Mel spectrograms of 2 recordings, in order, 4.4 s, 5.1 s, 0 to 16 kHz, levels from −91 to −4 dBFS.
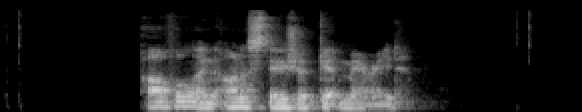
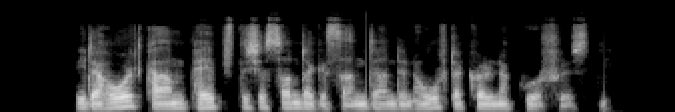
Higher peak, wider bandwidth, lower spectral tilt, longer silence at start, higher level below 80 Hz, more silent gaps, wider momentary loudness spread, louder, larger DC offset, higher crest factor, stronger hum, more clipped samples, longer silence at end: second, -14 dBFS vs -6 dBFS; first, 11.5 kHz vs 9.4 kHz; about the same, -5.5 dB/octave vs -5 dB/octave; first, 1.05 s vs 0.6 s; about the same, -60 dBFS vs -56 dBFS; second, none vs 4.42-4.47 s; about the same, 11 LU vs 12 LU; about the same, -28 LUFS vs -26 LUFS; neither; about the same, 18 dB vs 20 dB; neither; neither; first, 1.3 s vs 0.55 s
